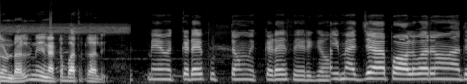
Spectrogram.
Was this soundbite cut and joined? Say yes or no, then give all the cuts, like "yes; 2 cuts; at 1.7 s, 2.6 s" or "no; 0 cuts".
yes; 2 cuts; at 1.2 s, 3.3 s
